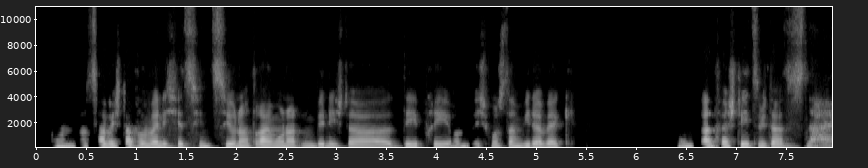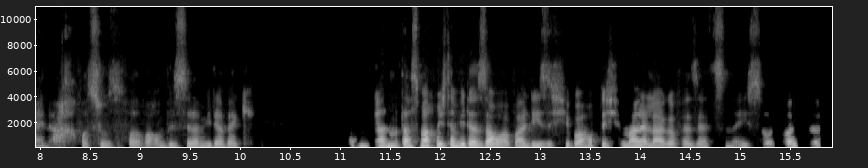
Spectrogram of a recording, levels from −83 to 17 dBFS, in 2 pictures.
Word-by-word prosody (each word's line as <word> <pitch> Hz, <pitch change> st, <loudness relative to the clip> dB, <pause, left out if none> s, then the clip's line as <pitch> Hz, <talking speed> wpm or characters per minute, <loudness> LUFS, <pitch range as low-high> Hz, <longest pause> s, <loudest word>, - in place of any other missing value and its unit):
Und 110 Hz, 0 st, -5 dB
was 115 Hz, -, -11 dB
habe 155 Hz, +2 st, +4 dB
ich 150 Hz, -, -9 dB
davon, 140 Hz, -1 st, +2 dB
wenn 130 Hz, 0 st, +4 dB
ich 130 Hz, +1 st, -5 dB
jetzt 130 Hz, -1 st, -1 dB
hinziehe 150 Hz, -4 st, -1 dB
und -, -, -3 dB
nach 120 Hz, 0 st, +1 dB
3 130 Hz, +1 st, +5 dB
Monaten 125 Hz, -2 st, -1 dB
bin 125 Hz, +1 st, 0 dB
ich 125 Hz, 0 st, -5 dB
da 115 Hz, -2 st, +1 dB
depri 130 Hz, +3 st, -2 dB
und 110 Hz, 0 st, -8 dB
ich 110 Hz, +3 st, -13 dB
muss 120 Hz, 0 st, -5 dB
dann 115 Hz, -1 st, -1 dB
wieder 130 Hz, -7 st, +1 dB
weg? 105 Hz, +2 st, -2 dB, 1.0 s
Und 115 Hz, -1 st, -5 dB
dann 140 Hz, +1 st, +5 dB
versteht 175 Hz, +3 st, +2 dB
sie -, -, -3 dB
mich, 100 Hz, -, -5 dB
da 120 Hz, -, +4 dB
heißt 115 Hz, -1 st, -4 dB
es: 115 Hz, +1 st, -10 dB
„Nein, 105 Hz, -3 st, -6 dB
ach, -, -, -10 dB
wozu, 115 Hz, 0 st, -7 dB
w 105 Hz, 0 st, -16 dB
warum 105 Hz, 0 st, -6 dB
willst 115 Hz, -1 st, -7 dB
du -, -, +1 dB
denn 105 Hz, -2 st, -1 dB
wieder 100 Hz, -1 st, -2 dB
weg?“, 95 Hz, -1 st, -8 dB, 0.9 s
und 115 Hz, -1 st, -7 dB
dann 170 Hz, +5 st, +3 dB
das 175 Hz, +1 st, +4 dB
macht 215 Hz, -2 st, +6 dB
mich 195 Hz, -, +6 dB
dann 185 Hz, -2 st, +4 dB
wieder 175 Hz, -2 st, +7 dB
sauer, 170 Hz, -, +5 dB
weil 115 Hz, +1 st, +2 dB
die 135 Hz, +3 st, -2 dB
sich 135 Hz, -1 st, -9 dB
überhaupt 145 Hz, +5 st, 0 dB
nicht 145 Hz, -3 st, -4 dB
in 135 Hz, -, -5 dB
meine 165 Hz, +2 st, +5 dB
Lage 95 Hz, -1 st, +1 dB
versetzen. 95 Hz, 0 st, -8 dB
Ich 120 Hz, +2 st, -11 dB
so: 135 Hz, 0 st, -7 dB
„Leute, 175 Hz, -, -1 dB
125 Hz, 230 wpm, -21 LUFS, 110-145 Hz, 1.0 s, wieder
